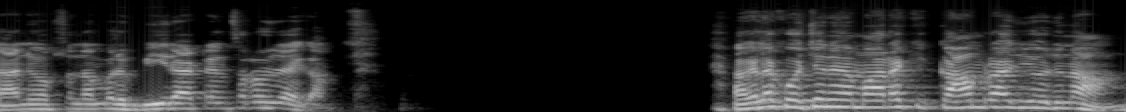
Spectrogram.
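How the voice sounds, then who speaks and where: Fast-talking high-voiced Hindi quiz teacher. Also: male voice. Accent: Jharkhand Hindi. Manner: repeats each question, then announces the option letter; hurried, with frequent restarts and self-corrections. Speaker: exam prep teacher. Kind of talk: quick-fire multiple-choice quiz review.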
